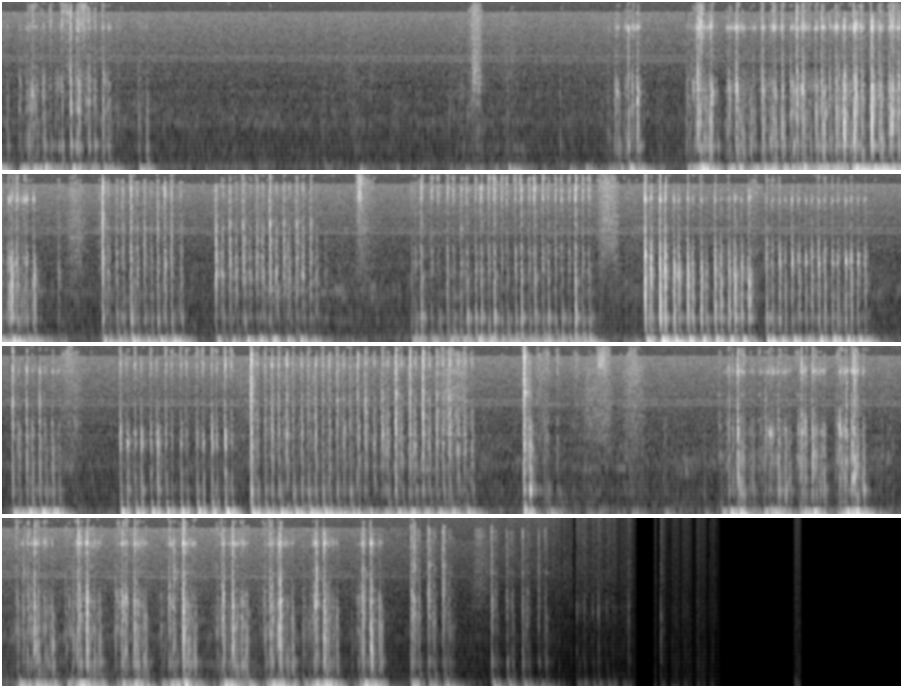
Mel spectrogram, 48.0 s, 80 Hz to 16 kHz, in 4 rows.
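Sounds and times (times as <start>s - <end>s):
typing on mechanical keyboard: 0.0s - 2.0s, 8.1s - 12.5s, 13.3s - 16.3s, 17.5s - 19.9s, 20.6s - 24.8s, 25.5s - 30.3s, 30.9s - 31.4s, 33.5s - 43.3s.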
